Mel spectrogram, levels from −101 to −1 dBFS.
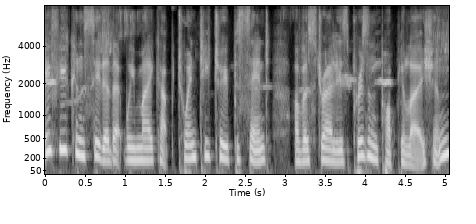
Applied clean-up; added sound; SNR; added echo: neural mask model RNNoise.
